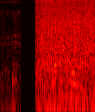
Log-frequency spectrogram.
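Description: Heavy monsoon rain falls in a dense, even hiss after a brief moment of silence, with faint sounds just before.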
